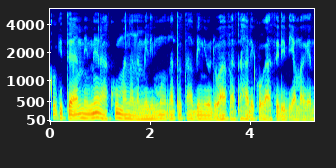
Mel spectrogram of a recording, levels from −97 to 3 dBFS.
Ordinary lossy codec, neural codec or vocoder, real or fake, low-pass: none; vocoder, 44.1 kHz, 80 mel bands, Vocos; fake; 5.4 kHz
